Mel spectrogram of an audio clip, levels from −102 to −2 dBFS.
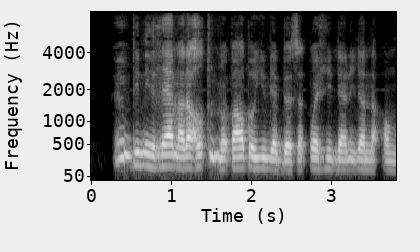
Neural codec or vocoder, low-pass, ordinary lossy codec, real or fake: codec, 16 kHz, 0.5 kbps, FunCodec, trained on LibriTTS, 25 frames a second; none; none; fake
